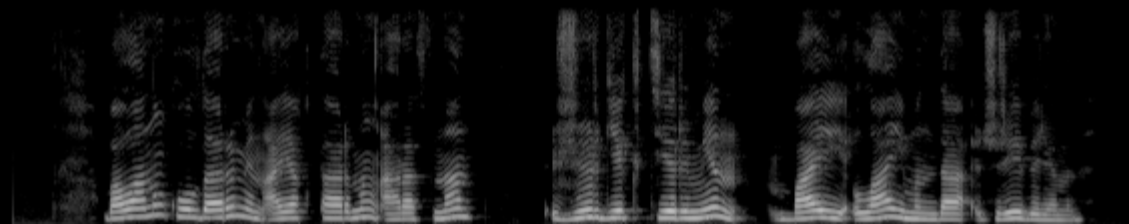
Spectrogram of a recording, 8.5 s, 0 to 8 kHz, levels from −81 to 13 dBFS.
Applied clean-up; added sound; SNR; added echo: none; none; none; none.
